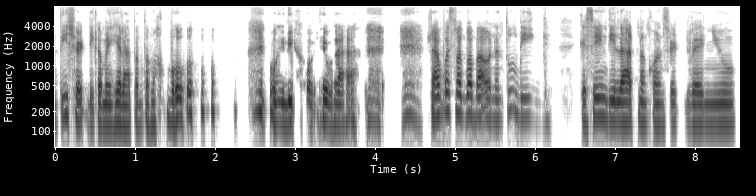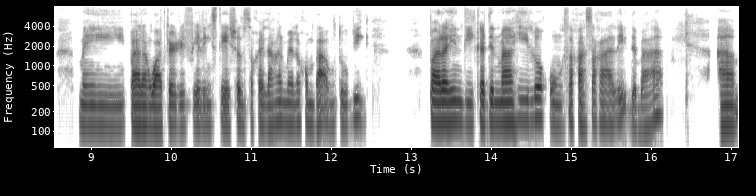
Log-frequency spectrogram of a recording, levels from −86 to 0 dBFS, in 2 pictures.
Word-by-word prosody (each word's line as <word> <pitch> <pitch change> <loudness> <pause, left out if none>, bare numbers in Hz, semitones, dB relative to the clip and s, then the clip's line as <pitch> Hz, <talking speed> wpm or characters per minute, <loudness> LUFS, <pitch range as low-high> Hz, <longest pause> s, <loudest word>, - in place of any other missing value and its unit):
t-shirt 165 -4 0
'di - - -4
ka - - +1
mahihirapang 125 0 +2
tumakbo, 150 +6 +1 0.9
kung 140 - +3
hindi 140 +1 +5
ko - - -2
'di 150 0 +4
ba. 130 +1 +1 0.9
Tapos 190 +4 +2
magbabaon 170 -4 +3
ng 150 - -9
tubig, 160 -7 -7 0.6
kasi 140 +4 0
hindi 145 -3 +1
lahat 140 - +5
ng 140 -2 -2
concert 130 0 -3
venue 130 0 -1 0.4
may 125 -1 -4
parang 125 -1 +3
water 120 0 +3
refilling 65 - -5
station, 60 -1 -2
so - - -11
kailangan 135 +2 -3
meron 135 0 -3
kang 135 -2 -5
baong 130 +1 0
tubig, 135 +4 -6 0.8
para 140 -1 +9
hindi 135 -2 -1
ka - - +2
din 140 -1 +2
mahilo 150 +3 +2
kung 130 -2 -6
saka-sakali 65 - -3
'di - - -3
ba. - - -4 0.7
Ah, 125 0 +1
135 Hz, 145 wpm, -25 LUFS, 125-145 Hz, 0.9 s, para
